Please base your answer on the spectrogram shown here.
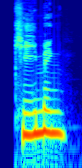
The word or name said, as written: KIMINGEN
